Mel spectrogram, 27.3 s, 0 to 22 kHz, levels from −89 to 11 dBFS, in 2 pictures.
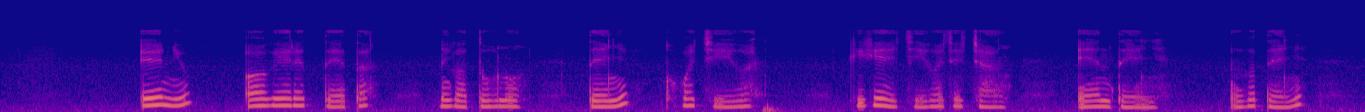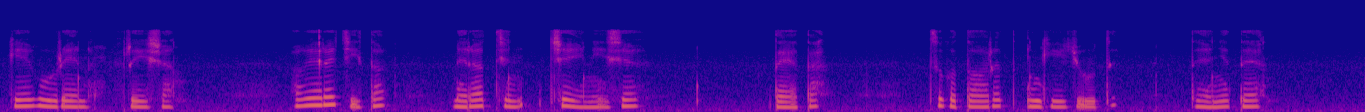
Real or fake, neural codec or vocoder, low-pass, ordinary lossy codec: real; none; 7.2 kHz; none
